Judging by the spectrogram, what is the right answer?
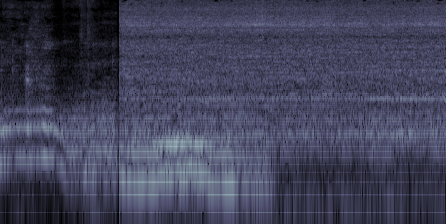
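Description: Sphynx cat yowling in protest at its bath: a drawn-out call at the start, then a second long, low yowl that rises and falls. About a second in, a steady hiss comes in under it.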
